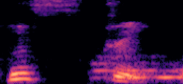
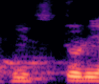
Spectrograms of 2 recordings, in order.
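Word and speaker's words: history: ই আর এটার উচ্চারণ হচ্ছে টিচার এরকম এটার উচ্চারণ হচ্ছে ক্রিয়েচার চার নম্বর শব্দটা হচ্ছে হিস্ট্রি এটা হিস্টরি আমরা বলবো না হিস্ট্রি হিস্ট্রি হিস্ট্রি mystery mystery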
